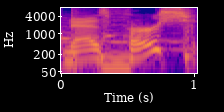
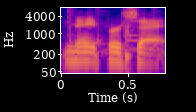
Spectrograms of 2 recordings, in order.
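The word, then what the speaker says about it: Nez Perce: it's pronounced Grant or Nez purse and it's actually pronounced nay per just be aware of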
